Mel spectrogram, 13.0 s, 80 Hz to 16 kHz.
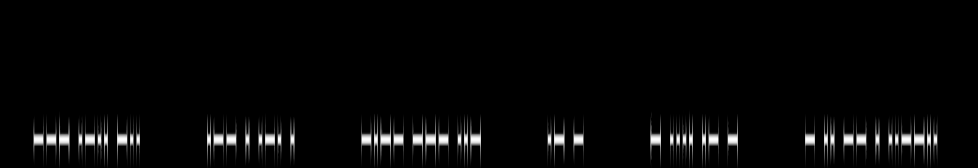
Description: Morse code, heard as a keyed tone, about 28 wpm, 700 Hz. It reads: OLD WERE YOU AT THAT TIME?
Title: 3x Word-Spacing - Sentences from Top 200 Words - 28wpm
